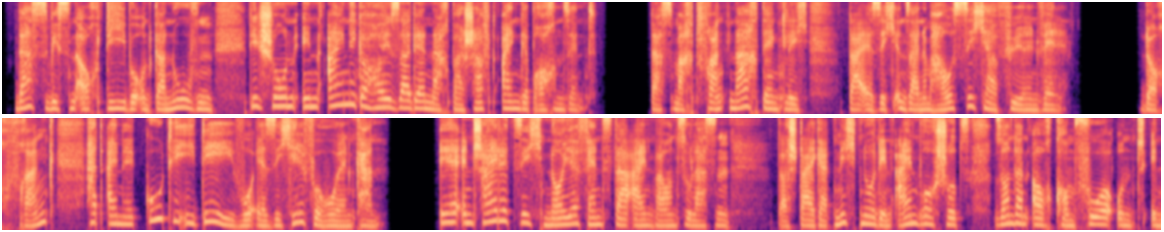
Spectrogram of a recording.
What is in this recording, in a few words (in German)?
Animation amüsiert erklärend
